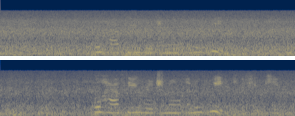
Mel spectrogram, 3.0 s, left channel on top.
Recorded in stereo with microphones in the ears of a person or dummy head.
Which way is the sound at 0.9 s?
35° right (ahead or behind).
